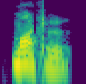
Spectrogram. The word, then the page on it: mottle: Indian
